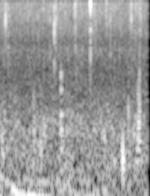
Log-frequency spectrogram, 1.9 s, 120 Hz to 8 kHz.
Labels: {"label": "biophony", "recorder": "SoundTrap 300"}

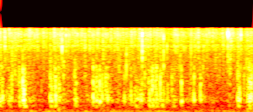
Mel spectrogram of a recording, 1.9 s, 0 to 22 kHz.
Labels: {"label": "biophony, sea urchins (Echinidae)", "recorder": "SoundTrap 600 or HydroMoth"}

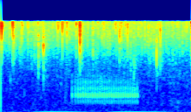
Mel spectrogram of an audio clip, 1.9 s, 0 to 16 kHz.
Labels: {"label": "biophony, croak", "recorder": "SoundTrap 500"}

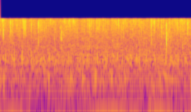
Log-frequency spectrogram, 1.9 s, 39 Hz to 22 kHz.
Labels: {"label": "biophony", "recorder": "SoundTrap 500"}
{"label": "biophony, rattle", "recorder": "SoundTrap 500"}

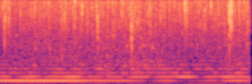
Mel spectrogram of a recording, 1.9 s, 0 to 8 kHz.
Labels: {"label": "biophony, midshipman", "recorder": "SoundTrap 500"}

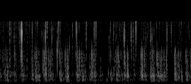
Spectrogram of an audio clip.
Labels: {"label": "biophony, sea urchins (Echinidae)", "recorder": "SoundTrap 600 or HydroMoth"}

